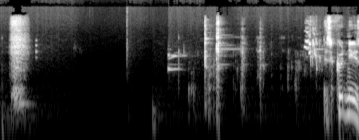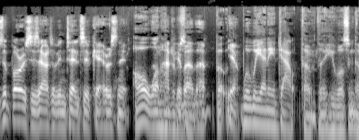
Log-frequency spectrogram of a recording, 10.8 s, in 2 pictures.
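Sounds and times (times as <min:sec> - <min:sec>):
glass clinking while someone drinks: 0:02.6 - 0:04.8
speech: 0:04.9 - 0:10.7.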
